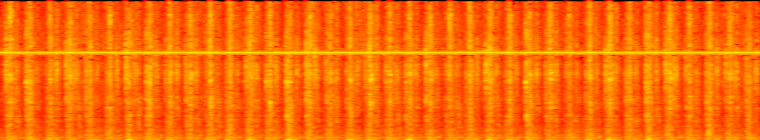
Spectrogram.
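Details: CNY computer embroidery machine from Banjarnegara, Central Java, test-stitching after service (dynamo motor earlier wouldn't spin at all): even, regular stitching clatter at a steady pace, no grinding or whine; one colour finished, result very good, normal stitching.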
